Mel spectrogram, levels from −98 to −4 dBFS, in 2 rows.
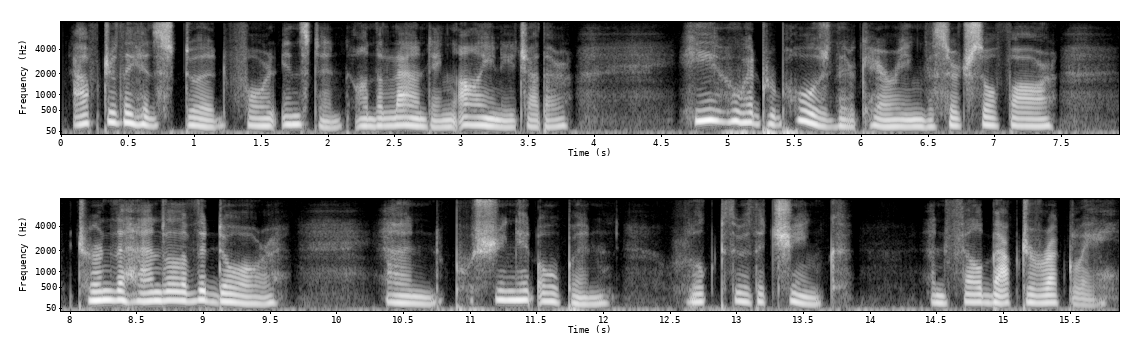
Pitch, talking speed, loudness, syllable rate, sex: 160 Hz, 155 wpm, -19 LUFS, 4.4 syllables/s, female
